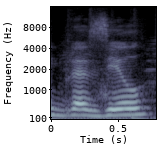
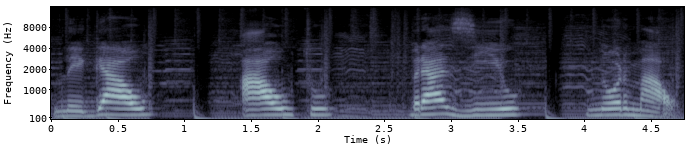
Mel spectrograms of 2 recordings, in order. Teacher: You shouldn't say legal. L at the end of words or before a consonant will sound like W.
